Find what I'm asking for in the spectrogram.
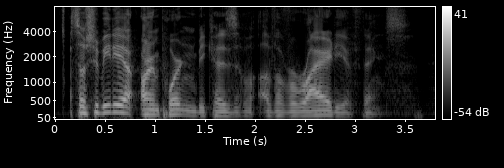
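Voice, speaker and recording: This man has a plain, everyday voice at a medium pitch, talking at a fairly quick pace with lively intonation, recorded very cleanly with a dry, close sound, no echo and a silent background. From United States. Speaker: conference speaker. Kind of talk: conference talk.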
